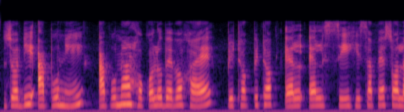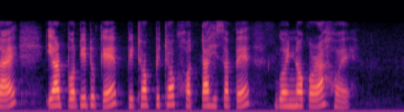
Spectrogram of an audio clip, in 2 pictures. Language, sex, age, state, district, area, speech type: Assamese, female, 18-30, Assam, Dibrugarh, rural, read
